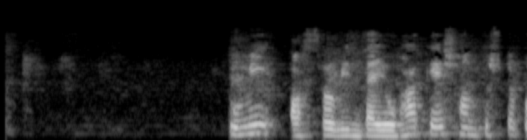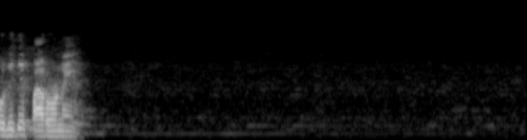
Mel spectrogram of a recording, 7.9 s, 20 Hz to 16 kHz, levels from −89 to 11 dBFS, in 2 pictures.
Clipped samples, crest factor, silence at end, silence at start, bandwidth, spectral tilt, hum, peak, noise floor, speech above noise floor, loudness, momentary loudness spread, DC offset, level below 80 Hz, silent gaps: under 0.1%; 20 dB; 3.35 s; 1.7 s; 6.8 kHz; -8 dB/octave; none; -2 dBFS; -72 dBFS; 56 dB; -17 LUFS; 11 LU; under 0.1%; -58 dBFS; none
